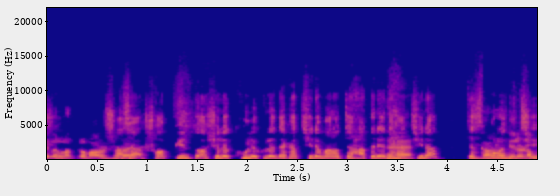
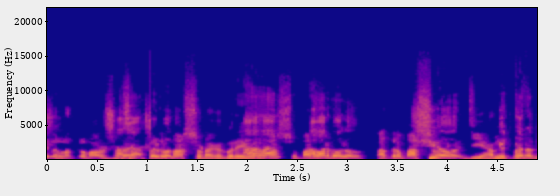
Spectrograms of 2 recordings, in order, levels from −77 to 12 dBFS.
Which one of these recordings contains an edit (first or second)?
second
